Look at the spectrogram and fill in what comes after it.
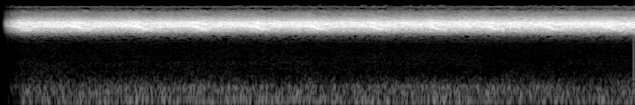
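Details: A cicada in summer gives a loud, unbroken high-pitched buzz that holds steady from start to finish.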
